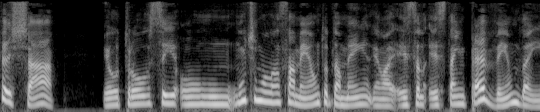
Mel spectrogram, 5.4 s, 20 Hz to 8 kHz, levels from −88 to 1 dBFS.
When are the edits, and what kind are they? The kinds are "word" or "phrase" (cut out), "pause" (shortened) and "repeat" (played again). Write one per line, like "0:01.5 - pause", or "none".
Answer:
none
